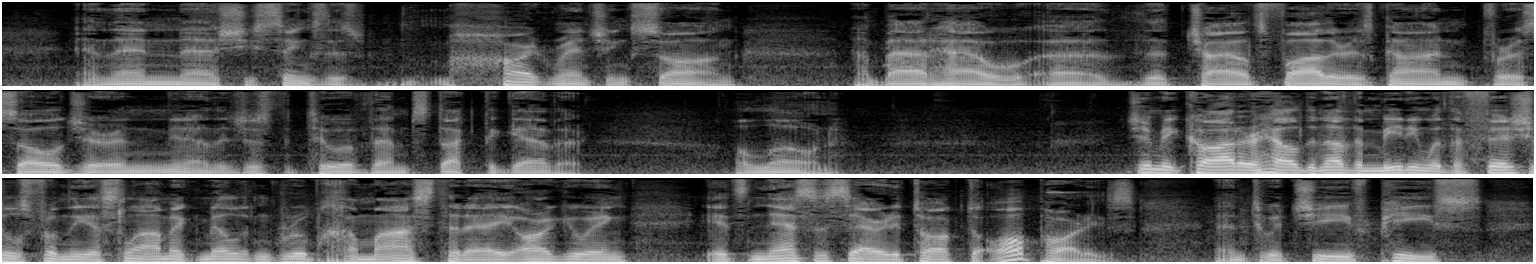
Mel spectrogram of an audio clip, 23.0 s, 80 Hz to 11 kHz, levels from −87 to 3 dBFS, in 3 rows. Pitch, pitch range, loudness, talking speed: 90 Hz, 80-105 Hz, -18 LUFS, 150 wpm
